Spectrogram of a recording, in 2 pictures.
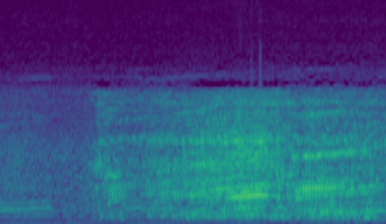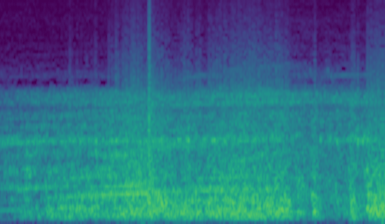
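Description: A motorcycle engine drones and rises in pitch as the bike speeds away.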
